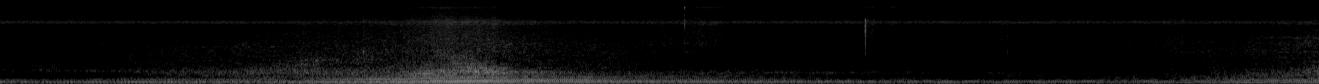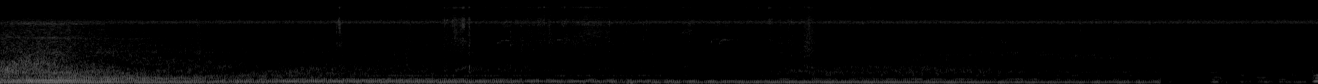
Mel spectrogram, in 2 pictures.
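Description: Two motor vehicles passing, each engine swelling and then fading: the first loudest about five seconds in, the second about fourteen seconds in. A steady high-pitched insect drone runs underneath.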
